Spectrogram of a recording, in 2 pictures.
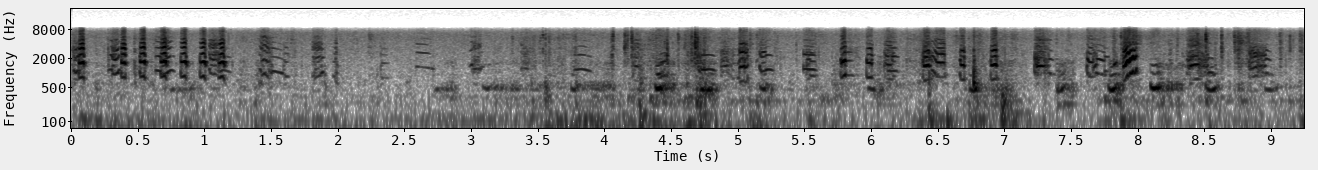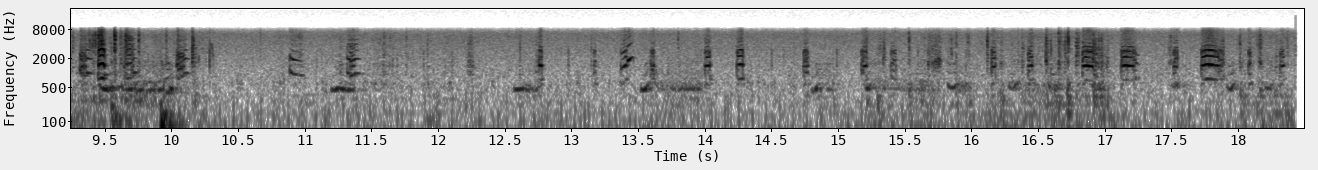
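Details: Meerkats inside their burrow, filmed by a hidden camera, give a busy run of overlapping brief chirps, peeps and sharp clicks with scuffles. The chatter is loudest at first, then thins into scattered squeaks and rustling.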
